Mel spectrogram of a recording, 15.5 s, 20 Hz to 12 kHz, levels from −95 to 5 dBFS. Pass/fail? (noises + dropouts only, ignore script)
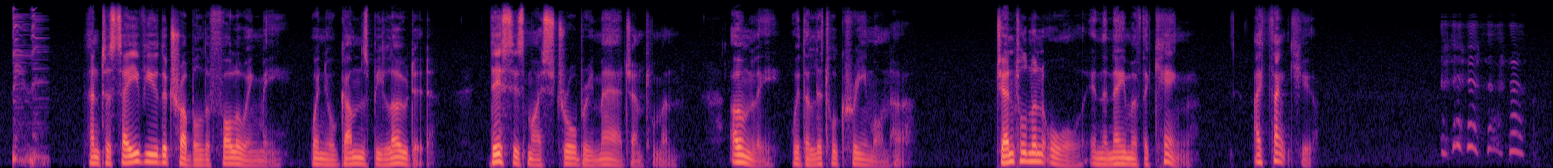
fail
